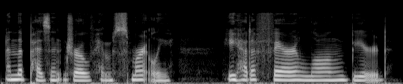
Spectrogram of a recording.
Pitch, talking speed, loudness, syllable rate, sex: 195 Hz, 180 wpm, -17 LUFS, 4.4 syllables/s, female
